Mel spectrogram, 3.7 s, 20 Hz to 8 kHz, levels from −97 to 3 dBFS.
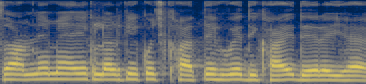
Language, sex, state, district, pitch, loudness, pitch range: Hindi, male, Jharkhand, Deoghar, 185 Hz, -12 LUFS, 170-190 Hz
